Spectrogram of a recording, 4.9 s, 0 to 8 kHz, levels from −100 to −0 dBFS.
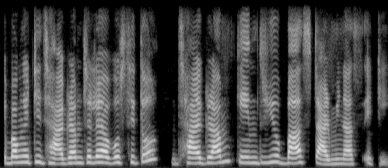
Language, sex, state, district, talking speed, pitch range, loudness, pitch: Bengali, female, West Bengal, Jhargram, 125 wpm, 245-285 Hz, -21 LUFS, 265 Hz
